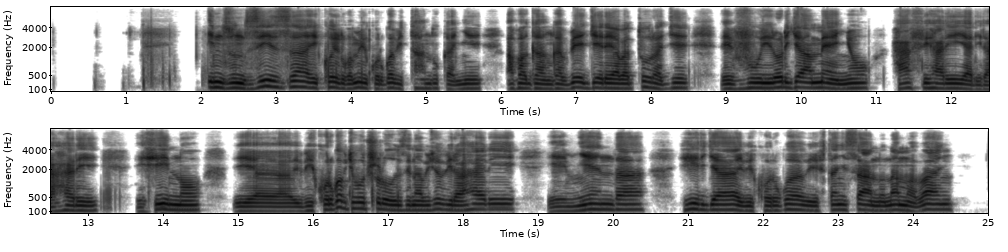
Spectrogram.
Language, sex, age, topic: Kinyarwanda, male, 25-35, health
